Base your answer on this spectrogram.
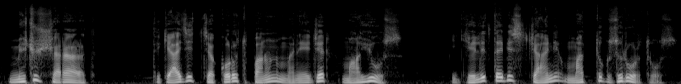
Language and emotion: Kashmiri, angry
